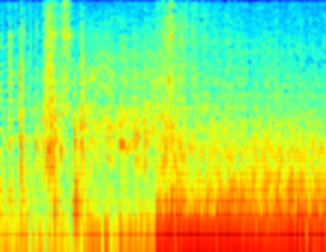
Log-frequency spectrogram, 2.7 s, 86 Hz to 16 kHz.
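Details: Circa-2010 Chevy truck, no-start suspected CAN network/ECM fault, after installing a replacement fuse in a deteriorated fuse box: quiet, then the starter catches and the engine fires into a firm, even low rumble. Normal engine start.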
